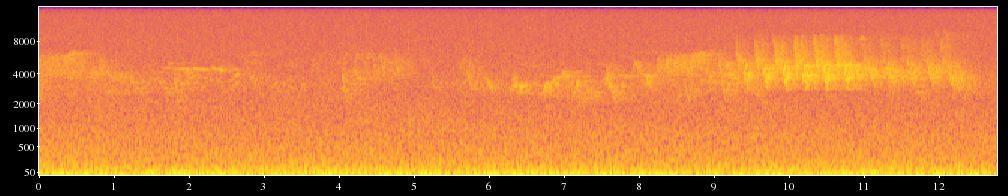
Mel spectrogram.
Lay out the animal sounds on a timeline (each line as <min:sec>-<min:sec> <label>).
0:00.0-0:00.8 Black-throated Blue Warbler (Setophaga caerulescens)
0:00.8-0:02.0 Veery (Catharus fuscescens)
0:01.7-0:03.1 Black-throated Green Warbler (Setophaga virens)
0:03.6-0:12.8 Red-eyed Vireo (Vireo olivaceus)
0:05.7-0:08.0 Scarlet Tanager (Piranga olivacea)
0:07.5-0:09.3 Black-throated Blue Warbler (Setophaga caerulescens)
0:08.7-0:12.6 Ovenbird (Seiurus aurocapilla)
